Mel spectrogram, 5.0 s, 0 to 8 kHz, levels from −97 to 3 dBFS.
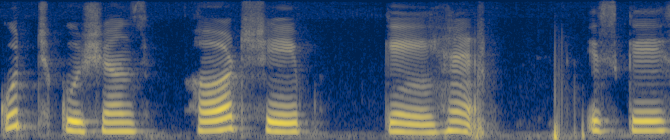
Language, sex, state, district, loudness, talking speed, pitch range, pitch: Hindi, female, Punjab, Fazilka, -16 LUFS, 85 wpm, 190-210 Hz, 200 Hz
